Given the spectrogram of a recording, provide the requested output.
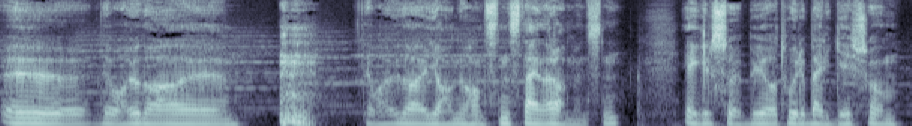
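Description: Mellow husky guy, studio guest explaining old sports history, kinda halting, chatty. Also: medium pitch, level tone, faint music behind.

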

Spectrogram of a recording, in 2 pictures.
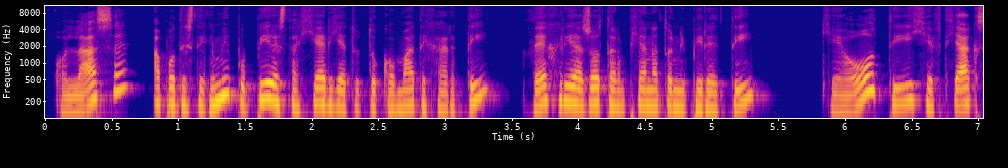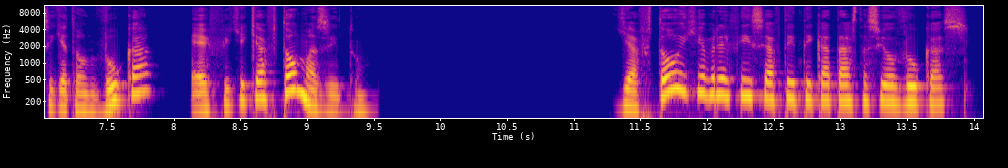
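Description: A woman storyteller reading a fairy tale with an animated delivery. Her voice sits on the low side, and her pitch rises and falls freely to carry the story along.

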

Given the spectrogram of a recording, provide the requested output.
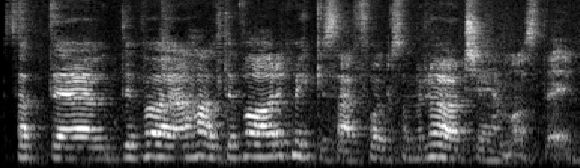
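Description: A woman in an easy-going chat, pausing often with fillers as she thinks. Her voice comes from some distance away in a reverberant space. Faint background noise sits underneath. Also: medium pitch, steady tone. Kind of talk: casual chat.

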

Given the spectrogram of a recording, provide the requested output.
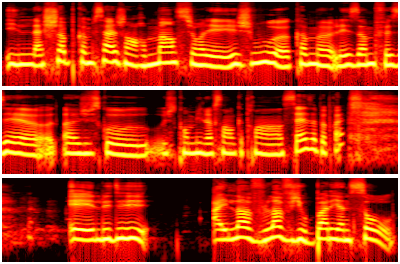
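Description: A woman's voice: medium pitch, dry recording. A woman hosting a podcast in casual chat, playful, theatrical and swearing freely. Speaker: podcast host.

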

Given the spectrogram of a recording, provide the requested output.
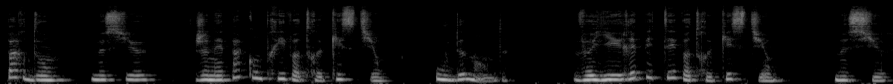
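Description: An actress plays a fussy, overly courteous woman who can never follow what is asked. She speaks very slowly and deliberately in a mellow, darker tone, in a surreal comic sketch. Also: mid-range voice, lively intonation. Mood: overly polite. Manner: formal, deliberate, fussy politeness. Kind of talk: surreal comic dialogue acting.

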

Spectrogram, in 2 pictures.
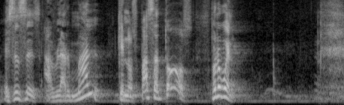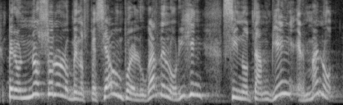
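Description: A man preaching a sermon in an animated way, often calling his listeners beloved brother. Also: high voice, vocal fry, breathy edge. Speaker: pastor.

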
